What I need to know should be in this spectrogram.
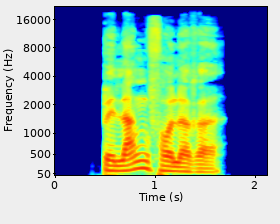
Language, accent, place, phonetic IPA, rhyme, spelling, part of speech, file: German, Germany, Berlin, [bəˈlaŋfɔləʁə], -aŋfɔləʁə, belangvollere, adjective, De-belangvollere.ogg
- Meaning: inflection of belangvoll: 1. strong/mixed nominative/accusative feminine singular comparative degree 2. strong nominative/accusative plural comparative degree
